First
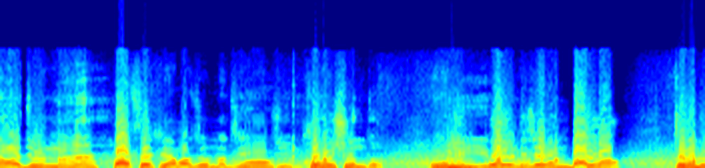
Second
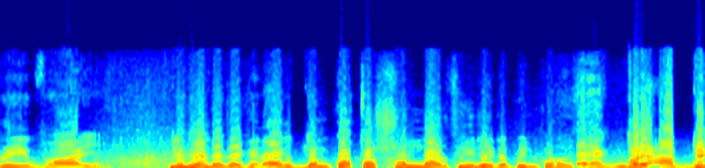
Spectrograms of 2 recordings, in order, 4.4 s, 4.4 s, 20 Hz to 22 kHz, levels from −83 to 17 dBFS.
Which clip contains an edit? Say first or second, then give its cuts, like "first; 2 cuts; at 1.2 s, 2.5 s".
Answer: first; 1 cut; at 1.8 s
